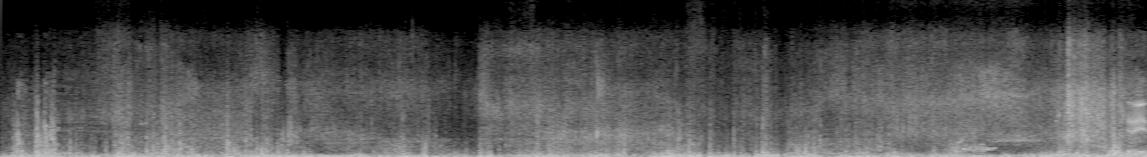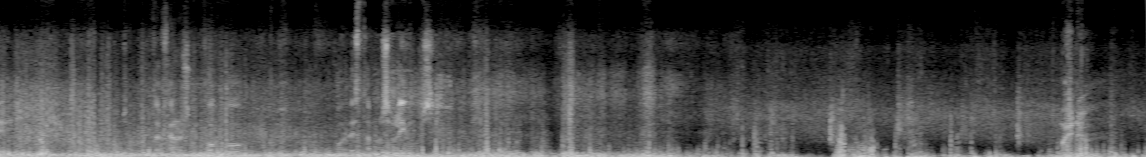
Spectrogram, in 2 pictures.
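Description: Strong wind buffeting the camera microphone: a continuous low rumble that swells and falls with the gusts, easing briefly near the end.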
